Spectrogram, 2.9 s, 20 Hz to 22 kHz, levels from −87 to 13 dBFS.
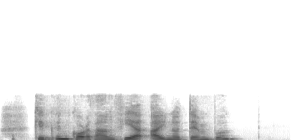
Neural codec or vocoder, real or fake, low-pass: codec, 16 kHz, 0.5 kbps, X-Codec, WavLM features, trained on Multilingual LibriSpeech; fake; 7.2 kHz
